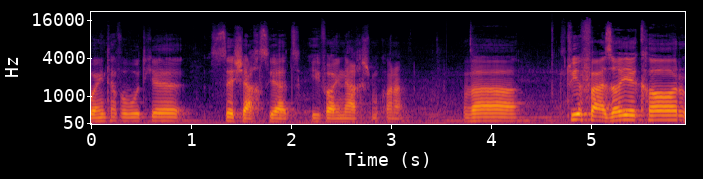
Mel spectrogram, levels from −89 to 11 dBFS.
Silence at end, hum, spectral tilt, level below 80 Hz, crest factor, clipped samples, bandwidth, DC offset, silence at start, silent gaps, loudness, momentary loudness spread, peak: 0 s; none; -6 dB/octave; -48 dBFS; 18 dB; under 0.1%; 14 kHz; under 0.1%; 0 s; none; -17 LUFS; 13 LU; 0 dBFS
